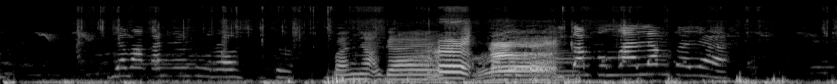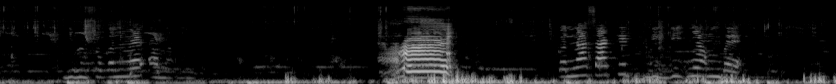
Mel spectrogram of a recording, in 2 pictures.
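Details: Sheep being fed in Galang village, bleating in loud, wavering, harmonic-rich cries around the fifth and thirteenth seconds, amid people talking close by and low rumbling background noise.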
